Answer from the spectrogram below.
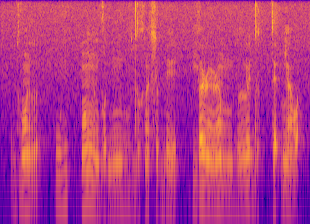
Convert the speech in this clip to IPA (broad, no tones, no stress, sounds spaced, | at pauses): dʱ õ r | w e̤ pː õ ŋ ə̃ ɡ o d nː o̤ d ʊ x ə̃ s ʏ b e | j ə ɭ ẽ ɭ ə̃ mː e̤ lː ʏ d ʊ tː ɛ ʔ ʎ ɛ̃ lˠ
